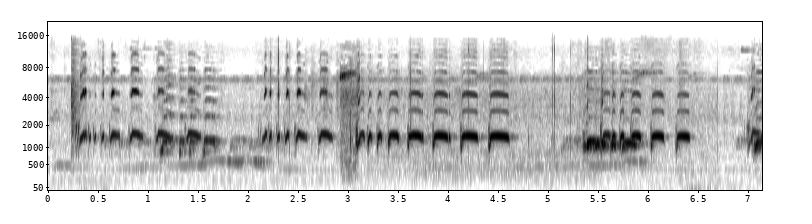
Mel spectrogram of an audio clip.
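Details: Calling female zebra dove luring males: rapid series of sharp, evenly spaced whistled notes, about four per second, broken by rolling trills and a brief noisy burst, over a steady pulsing hum.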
